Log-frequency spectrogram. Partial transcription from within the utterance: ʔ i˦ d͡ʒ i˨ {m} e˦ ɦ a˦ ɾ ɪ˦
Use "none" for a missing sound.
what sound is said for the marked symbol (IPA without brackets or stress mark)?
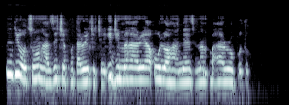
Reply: m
